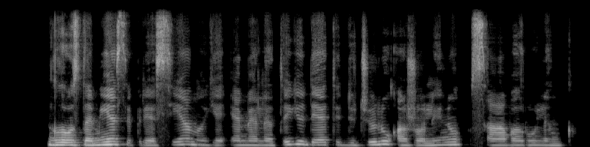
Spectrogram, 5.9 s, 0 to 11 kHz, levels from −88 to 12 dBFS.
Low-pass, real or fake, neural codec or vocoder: 9.9 kHz; real; none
